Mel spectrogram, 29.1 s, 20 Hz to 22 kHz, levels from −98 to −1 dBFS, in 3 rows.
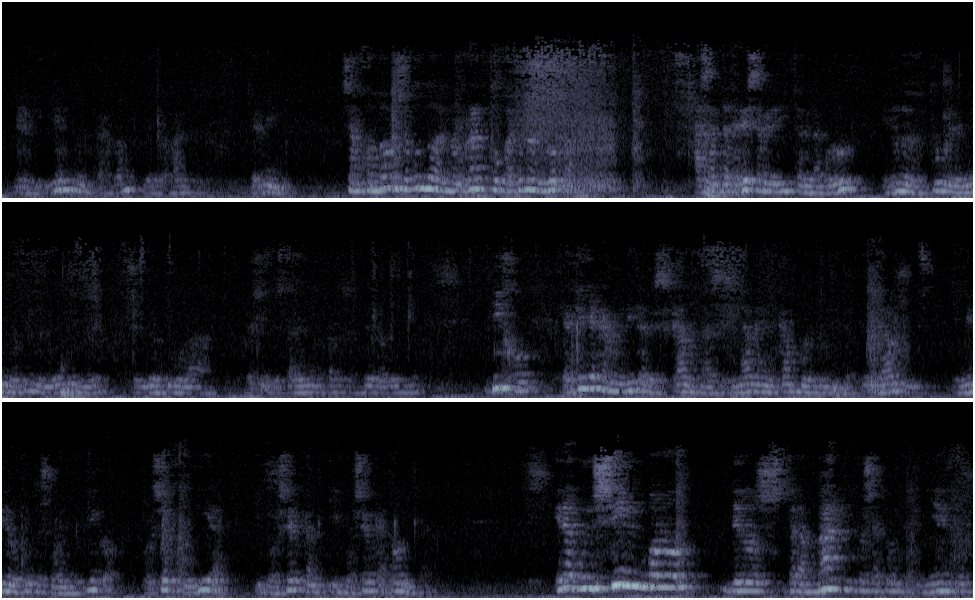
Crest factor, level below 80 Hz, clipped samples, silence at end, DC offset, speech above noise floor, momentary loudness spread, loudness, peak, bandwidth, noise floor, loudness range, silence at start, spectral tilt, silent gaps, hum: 22 dB; -64 dBFS; under 0.1%; 0 s; under 0.1%; 25 dB; 19 LU; -48 LUFS; -26 dBFS; 10.5 kHz; -68 dBFS; 13 LU; 0 s; -6 dB/octave; none; none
